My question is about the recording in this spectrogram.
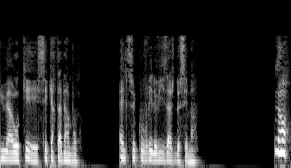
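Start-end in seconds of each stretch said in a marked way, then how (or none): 5.5-5.7 sharp shocked cry of no. A narrator's reading. Malta recoiling from her fiancé, crying out. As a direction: cry it out as she flees. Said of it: "cria-t-elle".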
